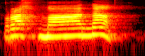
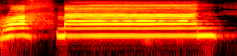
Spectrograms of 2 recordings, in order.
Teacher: जब हम वक्फ करेंगे तो नून को साकिन पढ़ेंगे, रहमाना नहीं पढ़ना, नून साकिन पढ़ा गया, रहमान।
